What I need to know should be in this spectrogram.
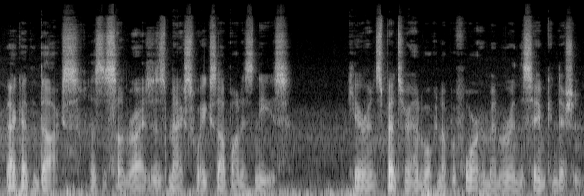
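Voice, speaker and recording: A man's voice: deep voice, little pitch movement, moderate pace, pushed and bright, slight background noise, poor audio. A man delivering scripted narration as the narrator of an audio drama.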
